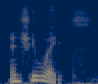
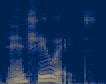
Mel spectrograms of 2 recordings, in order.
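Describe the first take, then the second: No difference in how they are said.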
